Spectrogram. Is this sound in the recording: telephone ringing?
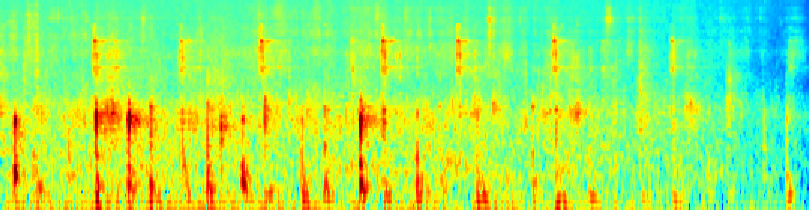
no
